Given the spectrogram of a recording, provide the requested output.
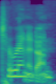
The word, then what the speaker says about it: Pteranodon: No, it's the P is silent like pterodactyl.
